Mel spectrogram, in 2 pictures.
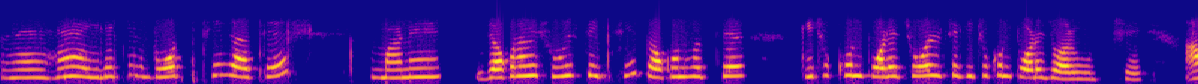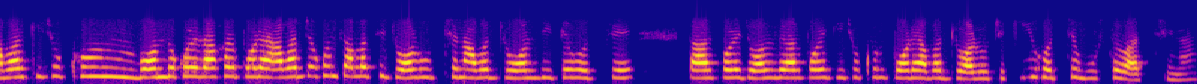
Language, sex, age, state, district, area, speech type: Bengali, female, 30-45, West Bengal, North 24 Parganas, urban, conversation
